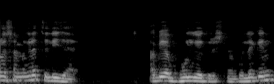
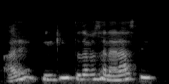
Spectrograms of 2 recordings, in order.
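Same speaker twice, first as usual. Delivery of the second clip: higher-pitched, lightly put-on coaxing; acted boyfriend on phone; 5 semitones higher than usual. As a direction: play the boyfriend talking to his girlfriend. Acts boyfriend on phone with girlfriend.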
